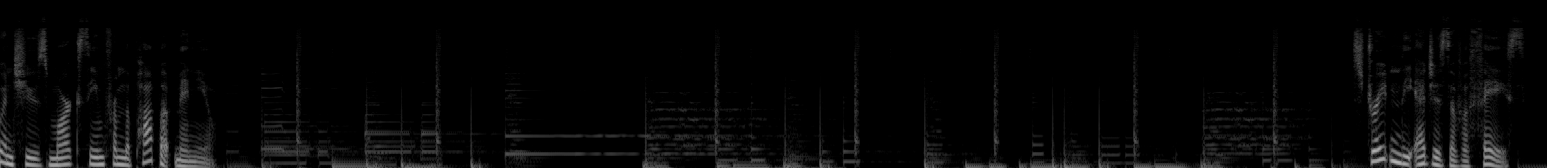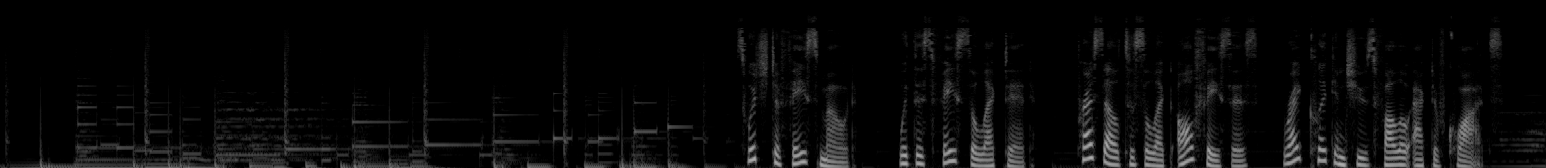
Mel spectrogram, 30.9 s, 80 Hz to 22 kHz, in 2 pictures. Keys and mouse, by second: 1.1 click, 5.3 3, 6.0 a, 6.6 u, 13.1 s, 13.4 y, 13.7 KP_0, 13.9 KP_Enter, 16.1 s, 16.5 y, 16.7 KP_0, 16.9 KP_Enter, 18.2 click, 19.1 s, 19.4 x, 19.6 KP_0, 19.9 KP_Enter, 21.2 click, 22.9 s, 23.2 x, 23.4 KP_0, 23.6 KP_Enter, 25.3 3, 25.7 click, 26.9 l, 27.9 click.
